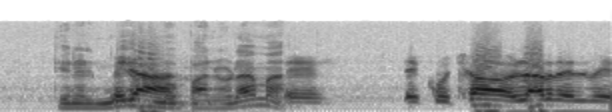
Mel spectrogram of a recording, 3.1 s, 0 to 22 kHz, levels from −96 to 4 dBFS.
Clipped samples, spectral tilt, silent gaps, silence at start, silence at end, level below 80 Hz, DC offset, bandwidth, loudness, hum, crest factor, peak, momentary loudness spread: under 0.1%; -5 dB/octave; none; 0.3 s; 0 s; -50 dBFS; under 0.1%; 11 kHz; -15 LUFS; 50 Hz at -65 dBFS; 12 dB; -4 dBFS; 16 LU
